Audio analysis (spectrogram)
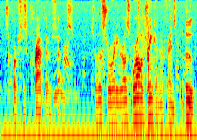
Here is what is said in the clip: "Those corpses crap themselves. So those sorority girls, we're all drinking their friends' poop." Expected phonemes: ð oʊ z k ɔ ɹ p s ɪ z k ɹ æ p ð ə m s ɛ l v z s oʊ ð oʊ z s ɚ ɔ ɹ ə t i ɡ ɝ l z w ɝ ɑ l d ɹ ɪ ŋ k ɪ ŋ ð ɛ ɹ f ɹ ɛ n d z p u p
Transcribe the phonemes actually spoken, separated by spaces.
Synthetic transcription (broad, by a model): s k ɔ ɹ p s ɪ z k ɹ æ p ð ə m s ɛ l v z s oʊ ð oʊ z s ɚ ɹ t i ɡ ɝ l z w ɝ ɑ l d ɹ ɪ ŋ k ɪ ŋ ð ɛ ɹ f ɹ ɛ n d z p u p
